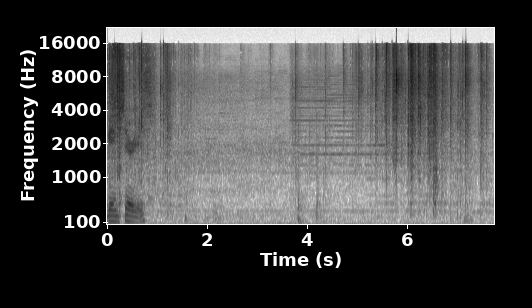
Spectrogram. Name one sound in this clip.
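Cardboard and plastic packs rustle and crinkle as hands handle them.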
